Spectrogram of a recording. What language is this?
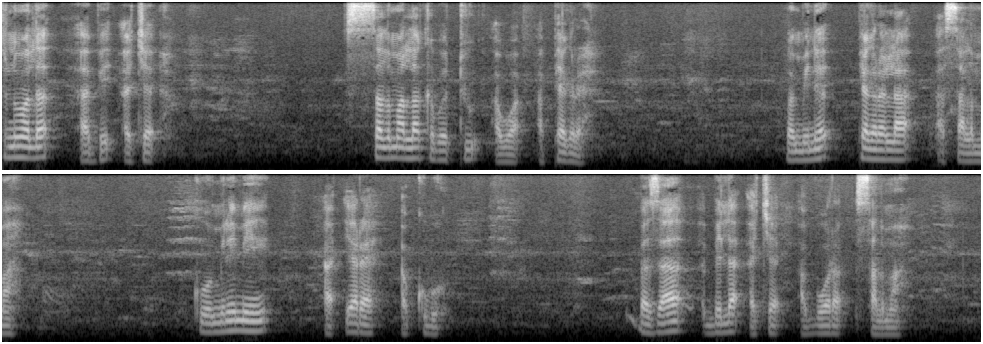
Southern Dagaare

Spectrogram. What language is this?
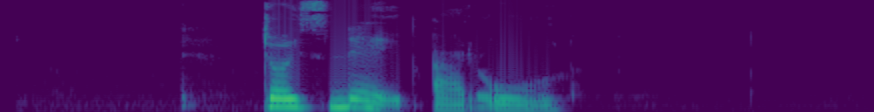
Welsh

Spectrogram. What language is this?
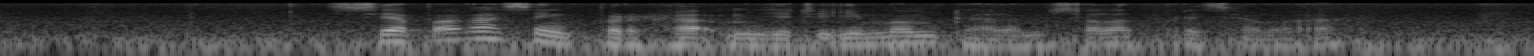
Javanese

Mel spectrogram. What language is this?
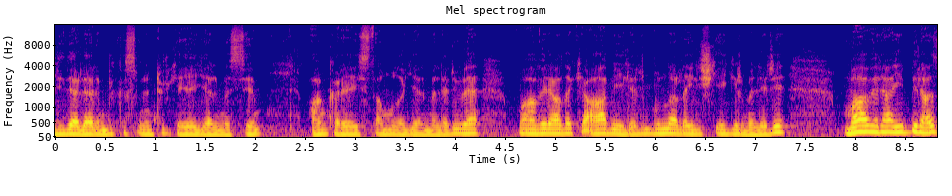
Turkish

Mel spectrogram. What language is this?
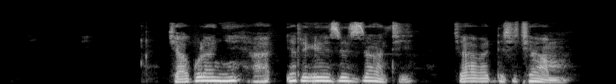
Ganda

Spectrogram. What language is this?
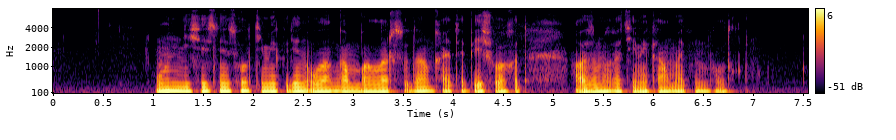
Kazakh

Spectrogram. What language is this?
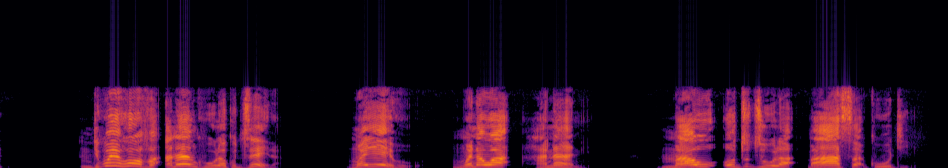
Nyanja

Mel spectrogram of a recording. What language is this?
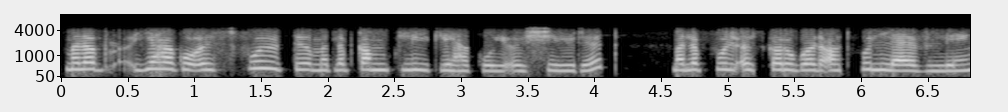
Kashmiri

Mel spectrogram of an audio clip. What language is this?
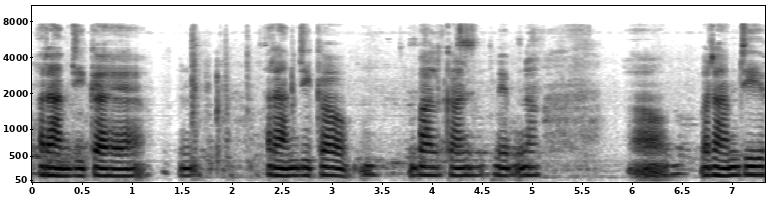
Hindi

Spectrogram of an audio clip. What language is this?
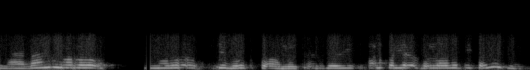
Odia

